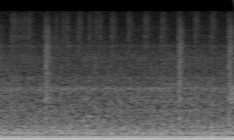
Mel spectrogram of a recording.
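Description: A steady low hum, with a couple of faint clicks, one about half a second in and one near the end.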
